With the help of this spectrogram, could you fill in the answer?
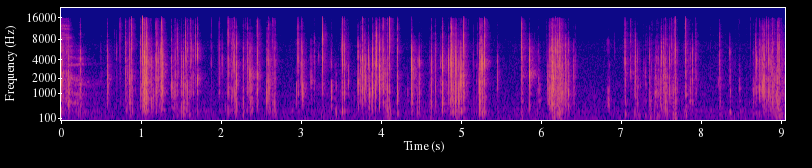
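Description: A sealed, full, rectangular red plastic-film packet of McVitie's All Butter Shortbread, about 20 cm long, is held in both hands with long painted nails and squeezed and handled. Its wrapper gives bright, crisp crinkles and crackles in irregular bursts separated by short pauses, with almost no low end.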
